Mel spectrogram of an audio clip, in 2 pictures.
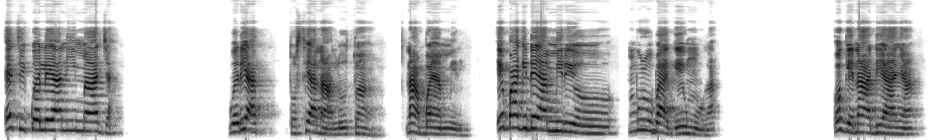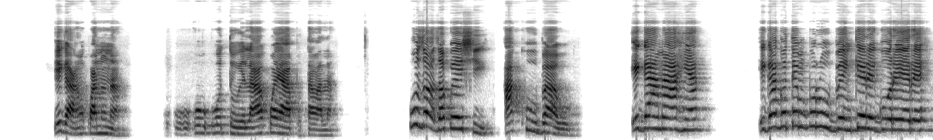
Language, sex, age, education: Igbo, female, 30-45, tertiary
